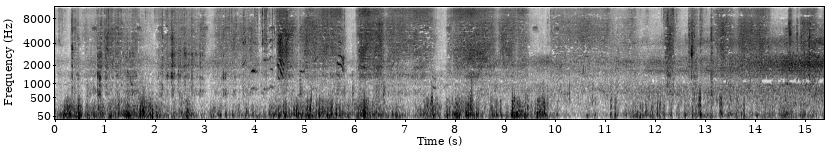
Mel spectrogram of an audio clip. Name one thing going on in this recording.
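A trowel scrapes mortar along a concrete block wall.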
